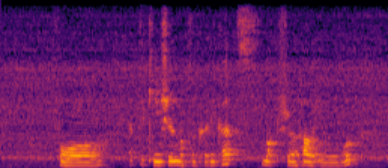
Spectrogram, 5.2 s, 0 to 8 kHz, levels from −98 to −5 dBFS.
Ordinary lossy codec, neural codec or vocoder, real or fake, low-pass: none; codec, 16 kHz, 16 kbps, FreqCodec, larger model; fake; none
